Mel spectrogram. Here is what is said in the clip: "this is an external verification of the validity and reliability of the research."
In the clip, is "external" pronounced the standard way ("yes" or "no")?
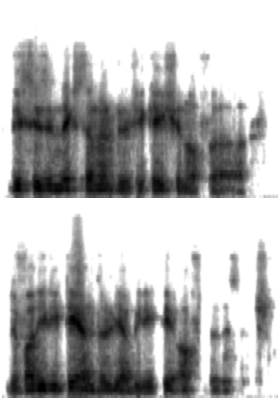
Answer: yes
